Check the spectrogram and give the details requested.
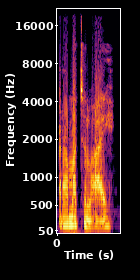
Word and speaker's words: Ramatoulie: I'm just gonna correct the name pronunciation, just the end of it. It's Ramatulai. Right.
